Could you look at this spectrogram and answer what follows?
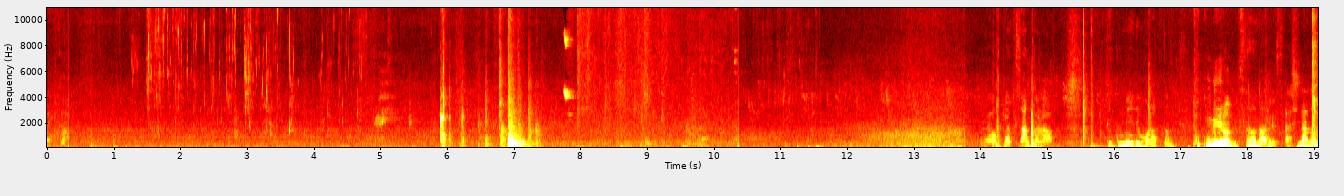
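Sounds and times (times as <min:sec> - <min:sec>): liquid trickling: 0:01.2 - 0:05.2.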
